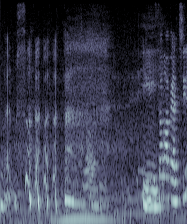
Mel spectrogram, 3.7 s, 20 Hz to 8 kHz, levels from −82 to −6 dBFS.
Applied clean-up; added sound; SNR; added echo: none; Stream; 10 dB; none.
